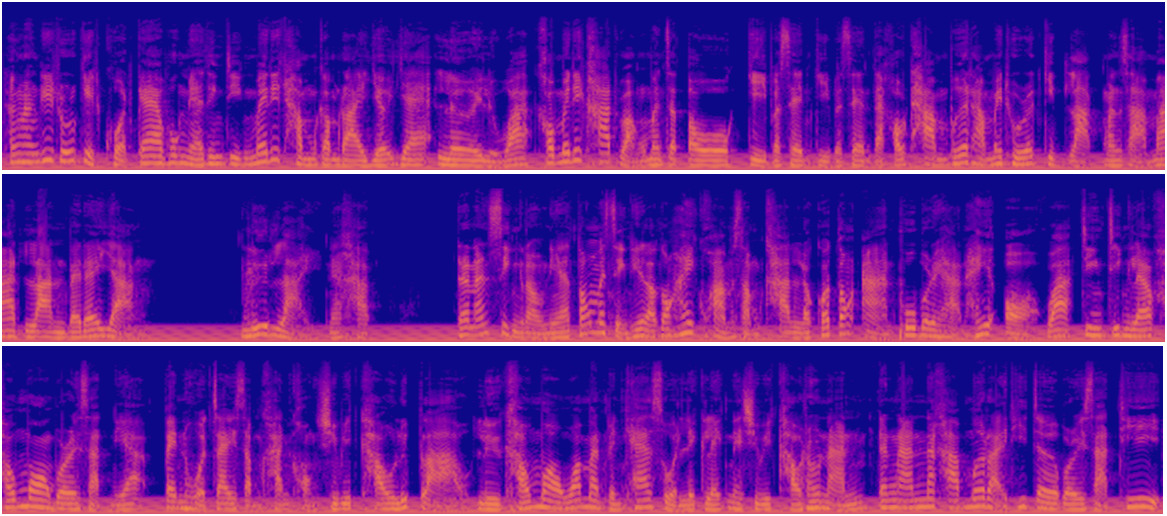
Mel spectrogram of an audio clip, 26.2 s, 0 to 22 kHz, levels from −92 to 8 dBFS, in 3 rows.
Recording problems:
electrical hum; noticeable; throughout; 60 Hz, 15 dB below the speech

